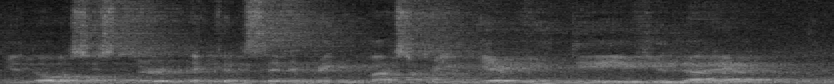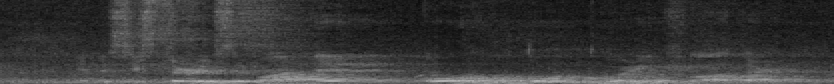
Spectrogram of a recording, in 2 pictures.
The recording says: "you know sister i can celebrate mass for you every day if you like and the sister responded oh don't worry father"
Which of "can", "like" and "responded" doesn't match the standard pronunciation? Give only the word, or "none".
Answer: like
